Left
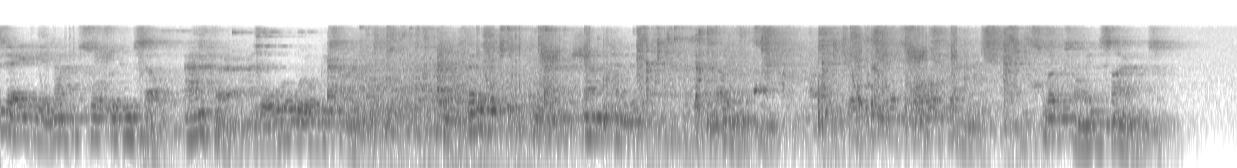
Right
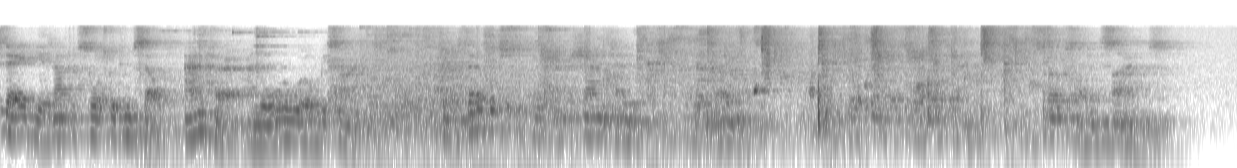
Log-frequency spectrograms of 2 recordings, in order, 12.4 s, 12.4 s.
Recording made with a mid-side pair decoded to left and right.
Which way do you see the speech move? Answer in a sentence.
In this clip you hear the speech move to the left.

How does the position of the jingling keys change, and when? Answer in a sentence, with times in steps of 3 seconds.
In this clip you hear the jingling keys in the centre from 0 s, on the left from 3 s and in the centre from 9 s.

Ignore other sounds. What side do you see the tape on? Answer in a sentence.
In this clip you hear the tape on the left.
